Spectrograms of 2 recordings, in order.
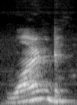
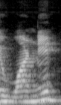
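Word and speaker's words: warned: আচ্ছা, তাহলে কি হবে ওয়ার্ন, ওয়ার্নড, ওয়ার্নড। এটা অনেকে ভুল করে ওয়ার্নেড পড়ে, পড়ার সময় এটাকে ওয়ার্নেড পড়া যাবে না, এটা বলতে হবে ওয়ার্নড।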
